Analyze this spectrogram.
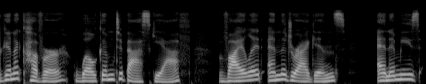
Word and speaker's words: Basgiath: Section 1, Welcome to Basgiath, the Deadly War College. This is where our story kicks off, and by the way, author Rebecca Yarros says it's actually pronounced Basgiath.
